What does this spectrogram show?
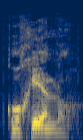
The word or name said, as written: kooxe alló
